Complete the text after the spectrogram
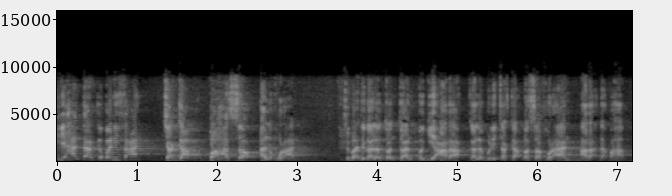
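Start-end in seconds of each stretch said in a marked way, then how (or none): none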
